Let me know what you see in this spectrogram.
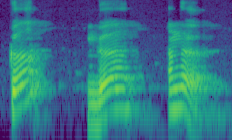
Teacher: अल्प वर्ण, यानी कि जिनमें हमारी जो वायु है मुख से वो कम निकलती है। बोलने पर आपको महसूस होगा इसका।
